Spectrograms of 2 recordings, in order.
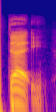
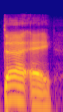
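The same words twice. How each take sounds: First: Said in the usual way. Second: DIRTY said "dur-tay", Brummie style; Brum accent. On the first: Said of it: "It's not dirty". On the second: Shown as a demonstration. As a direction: put on a little Birmingham accent for DIRTY. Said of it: "put on a little bit of the Brum".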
